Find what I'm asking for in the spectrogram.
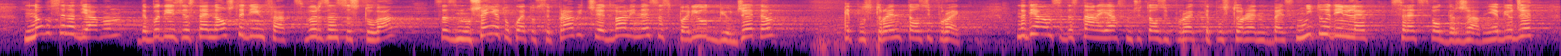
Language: Bulgarian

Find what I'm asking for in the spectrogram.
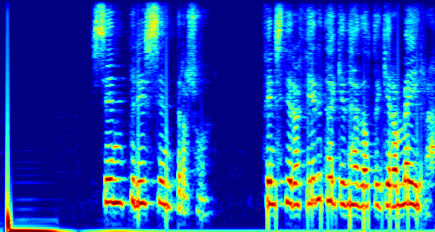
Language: Icelandic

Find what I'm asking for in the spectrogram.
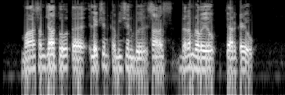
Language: Sindhi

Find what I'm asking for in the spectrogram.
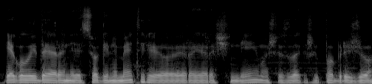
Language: Lithuanian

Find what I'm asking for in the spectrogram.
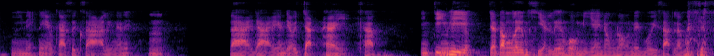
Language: Thai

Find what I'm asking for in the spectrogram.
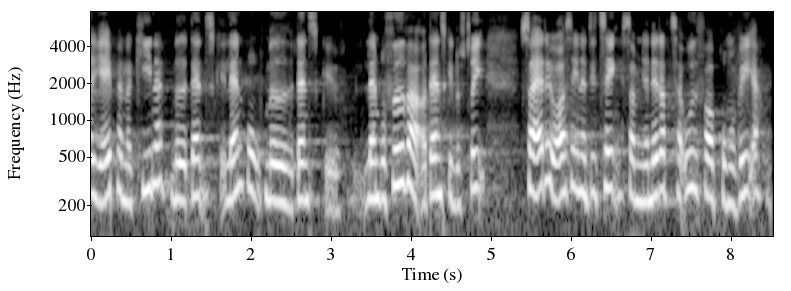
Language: Danish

